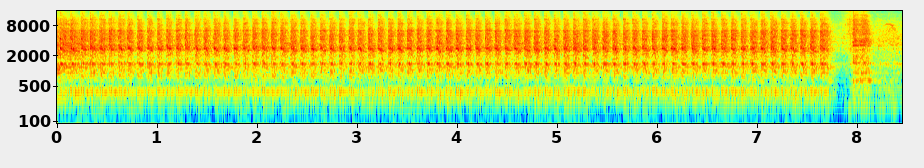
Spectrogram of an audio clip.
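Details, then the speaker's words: 1994 Corvette LT1 with replacement Optispark distributor, temporarily wired: starter cranks evenly about two and a half beats per second for eight seconds, never firing; crank no-start, still setting code 16 (low resolution). "still having trouble optispark still coding out Cod uh 16"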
